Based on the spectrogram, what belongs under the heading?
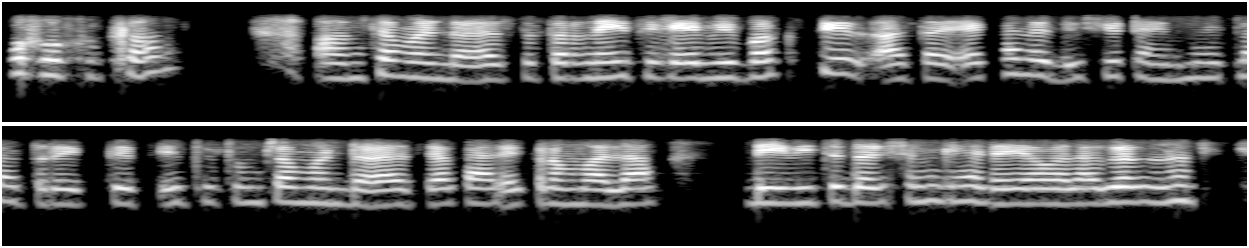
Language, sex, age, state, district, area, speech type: Marathi, female, 18-30, Maharashtra, Ahmednagar, rural, conversation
